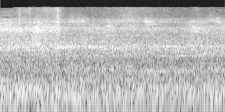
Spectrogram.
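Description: Steady whooshing machine noise from car wash equipment, holding even throughout with no distinct strikes or changes in pitch.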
